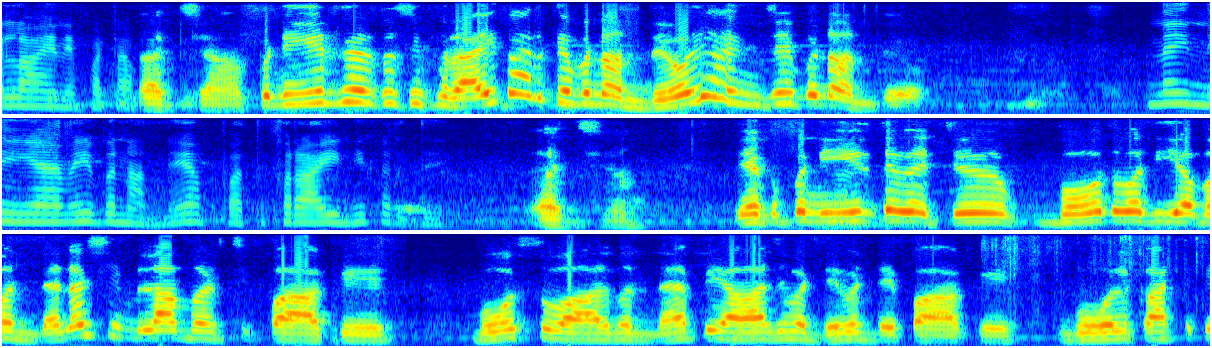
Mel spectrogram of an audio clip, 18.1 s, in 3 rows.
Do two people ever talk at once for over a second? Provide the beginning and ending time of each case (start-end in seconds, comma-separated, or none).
none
